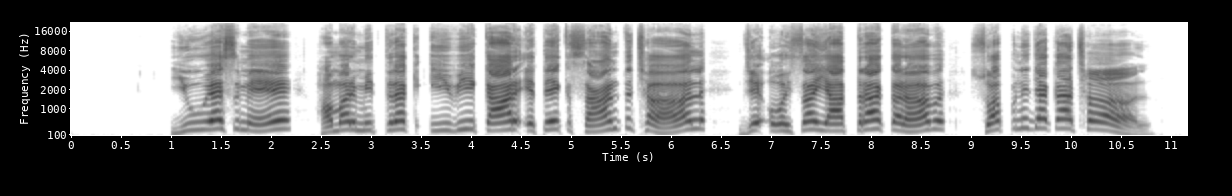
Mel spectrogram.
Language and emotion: Maithili, happy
